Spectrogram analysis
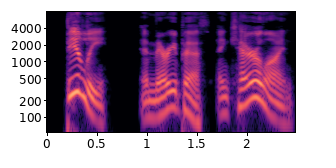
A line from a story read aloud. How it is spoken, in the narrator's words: Danielle gasped out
